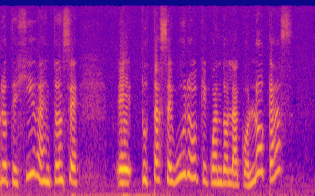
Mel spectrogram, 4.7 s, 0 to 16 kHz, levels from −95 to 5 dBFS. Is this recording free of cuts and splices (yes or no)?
yes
